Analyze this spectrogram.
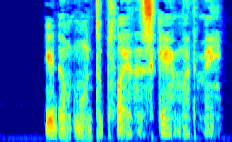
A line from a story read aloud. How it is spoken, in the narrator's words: said quietly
